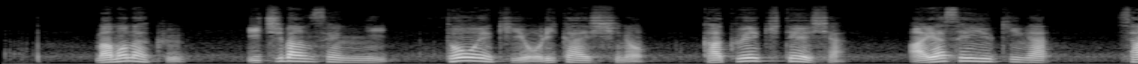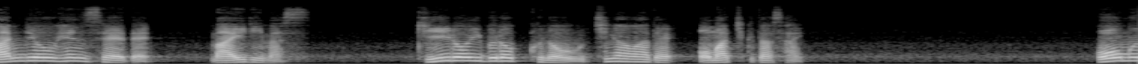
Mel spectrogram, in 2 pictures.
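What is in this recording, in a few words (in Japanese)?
北綾瀬 1番線 接近放送, 男声, 各駅停車 綾瀬行 (3両編成), JVC横長型での収録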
